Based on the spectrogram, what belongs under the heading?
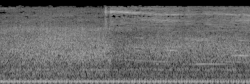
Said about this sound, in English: He's showing me a grinder that preps steel plates for welding.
